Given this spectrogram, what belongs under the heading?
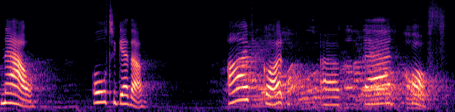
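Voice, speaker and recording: A woman in her thirties teaching a language class, speaking slowly and repeating words so learners can model the sounds. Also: on the high side, lively intonation, big-room sound. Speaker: ESL teacher. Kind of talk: classroom teaching, slow and clear. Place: large classroom with brick wall, indoors.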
